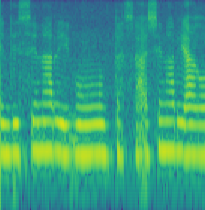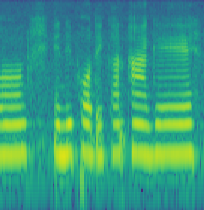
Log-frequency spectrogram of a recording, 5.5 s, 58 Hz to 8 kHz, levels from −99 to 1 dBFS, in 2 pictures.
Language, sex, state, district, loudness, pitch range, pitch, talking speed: Chakma, female, Tripura, Dhalai, -14 LUFS, 215-225 Hz, 220 Hz, 100 wpm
